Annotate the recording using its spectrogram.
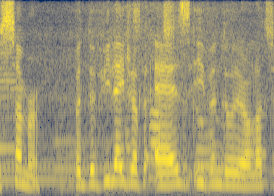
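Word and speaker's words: Èze: But the village of Ez, even though there are lots of tourists, so it's spelled E-Z-E, and you have the village, which is on top of a cliff.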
